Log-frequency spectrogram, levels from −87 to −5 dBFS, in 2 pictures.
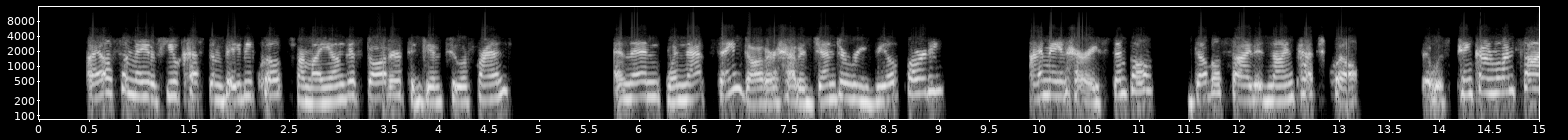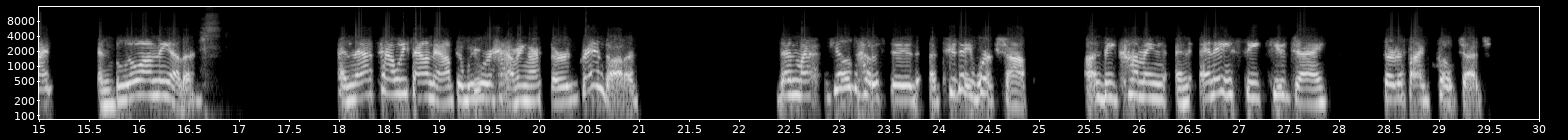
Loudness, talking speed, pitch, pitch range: -21 LUFS, 155 wpm, 225 Hz, 190-260 Hz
